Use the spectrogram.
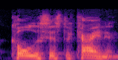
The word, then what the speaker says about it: cholecystokinin: digestion hence the name gastrin we then have cholecystokinin that's how you pronounce that weird word cck is pronounced cholecystokinin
